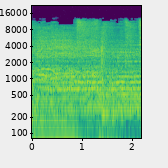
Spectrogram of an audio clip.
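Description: Church gospel singing: several voices sing together over instrumental accompaniment, with a sharp percussive beat about one and a half seconds in.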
